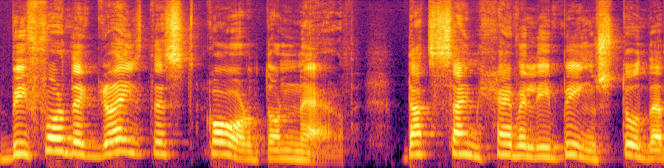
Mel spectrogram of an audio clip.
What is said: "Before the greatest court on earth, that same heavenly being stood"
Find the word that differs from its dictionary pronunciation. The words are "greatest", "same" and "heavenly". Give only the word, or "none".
heavenly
